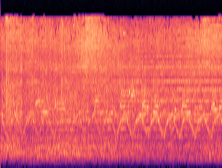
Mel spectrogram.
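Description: Police car siren in a fast yelp, its pitch rising and falling about four times a second, over engine and road noise from the pursuing patrol car.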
